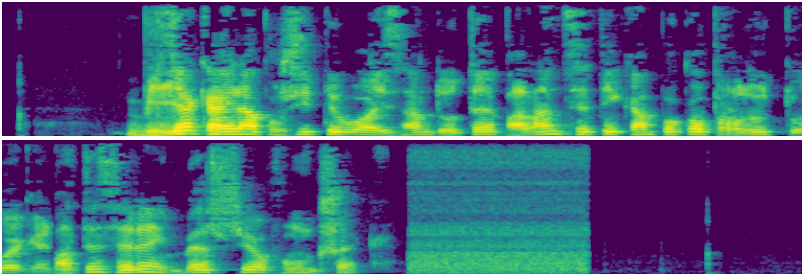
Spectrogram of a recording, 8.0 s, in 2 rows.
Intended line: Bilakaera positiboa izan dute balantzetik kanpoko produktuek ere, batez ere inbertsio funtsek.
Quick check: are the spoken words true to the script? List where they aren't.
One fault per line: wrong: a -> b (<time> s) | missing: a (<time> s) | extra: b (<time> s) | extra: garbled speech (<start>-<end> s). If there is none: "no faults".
missing: ere (4.2 s)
